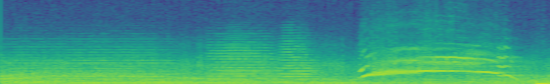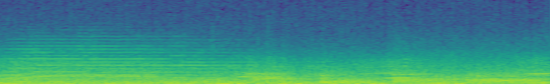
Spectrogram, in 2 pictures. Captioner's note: creature roaring; screaming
